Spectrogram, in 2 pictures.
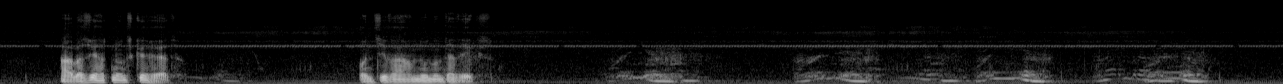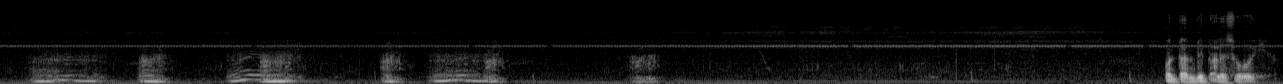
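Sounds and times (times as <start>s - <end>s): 
faint steady high whine: 0.0s - 25.6s
speech: 0.6s - 1.9s, 3.6s - 5.0s, 24.6s - 25.6s
lions roaring in the wild: 0.6s - 2.7s, 6.0s - 12.3s, 13.0s - 18.2s, 19.0s - 19.7s.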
